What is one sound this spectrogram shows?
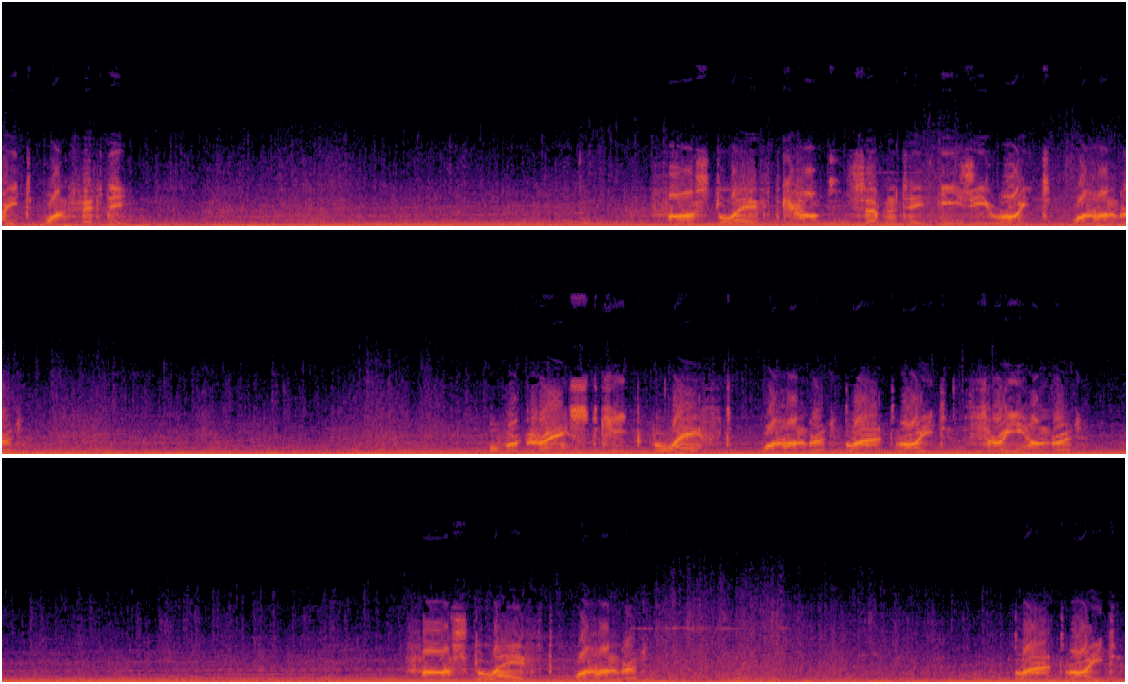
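A man speaks in short, quick bursts close to a microphone.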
